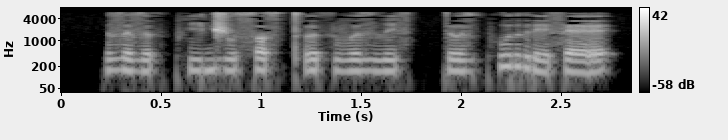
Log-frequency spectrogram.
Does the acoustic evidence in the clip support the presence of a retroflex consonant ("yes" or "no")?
no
